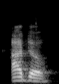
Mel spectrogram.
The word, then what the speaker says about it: Akufo-Addo: want to pronounce his name correctly, President Nana Akufo-Addo. I probably just butchered that. Addo.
